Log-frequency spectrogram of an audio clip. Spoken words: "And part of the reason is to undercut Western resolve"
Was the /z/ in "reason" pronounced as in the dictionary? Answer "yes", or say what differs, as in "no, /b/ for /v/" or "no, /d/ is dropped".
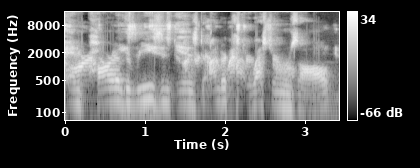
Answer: yes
